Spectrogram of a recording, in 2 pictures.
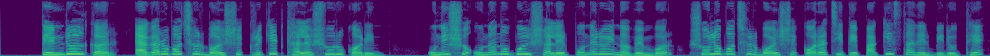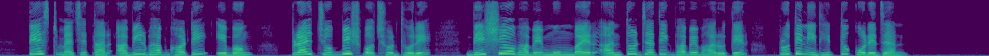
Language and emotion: Bengali, neutral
